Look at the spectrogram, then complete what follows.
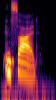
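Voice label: "inside", US English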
